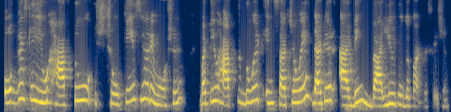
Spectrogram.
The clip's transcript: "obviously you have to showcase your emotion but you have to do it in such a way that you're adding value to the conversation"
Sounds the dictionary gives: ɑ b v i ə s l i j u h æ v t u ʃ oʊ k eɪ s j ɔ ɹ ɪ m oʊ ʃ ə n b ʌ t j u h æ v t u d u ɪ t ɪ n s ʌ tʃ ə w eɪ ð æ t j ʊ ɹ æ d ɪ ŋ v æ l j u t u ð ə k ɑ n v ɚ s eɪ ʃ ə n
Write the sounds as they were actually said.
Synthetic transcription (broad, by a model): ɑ b v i ə s l i j u h æ v t u ʃ oʊ k eɪ s j ɔ ɹ ɪ m oʊ ʃ ə n b ʌ t j u h æ v t u d u ɪ t ɪ n s ʌ tʃ ə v eɪ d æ t j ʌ ɹ æ d ɪ ŋ v æ l j u t u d ə k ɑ n v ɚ s eɪ ʃ ə n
